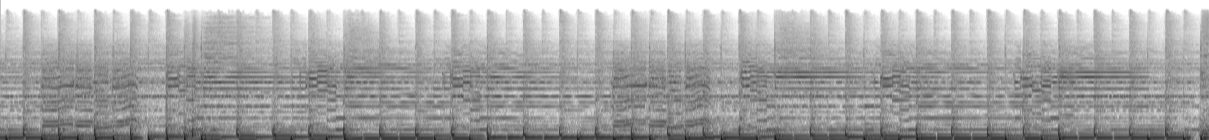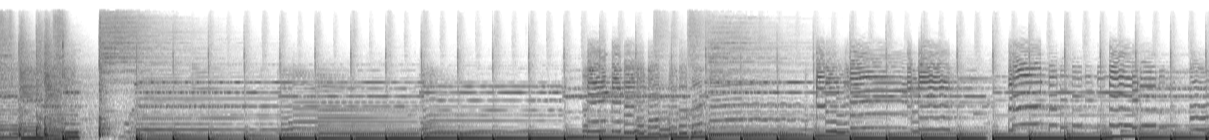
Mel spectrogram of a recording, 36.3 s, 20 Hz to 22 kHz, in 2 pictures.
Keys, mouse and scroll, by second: 3.0 middle click, 3.2-3.7 scroll up 1, 5.2-5.7 scroll up 1, 6.0-6.7 scroll up 2, 6.9 middle click, 7.3-7.6 scroll up 1, 7.7-10.4 middle drag, 11.5 click, 12.6 click, 13.2 click, 14.1 click, 14.9 click, 16.3 t, 17.1 middle click, 17.5 scroll up 2, 17.9 scroll down 2, 18.3 middle click, 19.4 middle click, 21.1 middle click, 21.8 l, 22.4 click, 23.4 click, 23.7 right click, 24.3 click, 25.6 t, 26.1 middle click, 26.8 middle click, 28.1 click, 29.1 click, 30.0 shift+r, 31.2 4, 31.9 Return, 33.3-33.7 scroll down 2, 35.1-36.2 drag.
